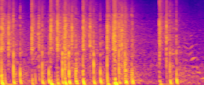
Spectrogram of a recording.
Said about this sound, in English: They like shooting in the sky to scare people to flee.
